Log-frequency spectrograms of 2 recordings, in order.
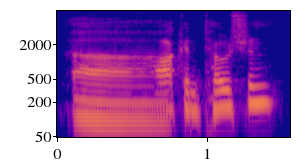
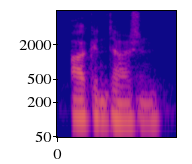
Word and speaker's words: Auchentoshan: How do you pronounce this grinder? Auchentoshan. Auchentoshan.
